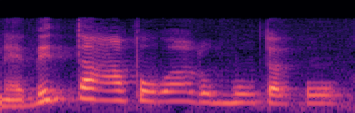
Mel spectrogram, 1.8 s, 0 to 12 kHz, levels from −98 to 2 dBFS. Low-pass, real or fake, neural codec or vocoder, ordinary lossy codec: 7.2 kHz; fake; codec, 16 kHz, 0.8 kbps, ZipCodec; none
